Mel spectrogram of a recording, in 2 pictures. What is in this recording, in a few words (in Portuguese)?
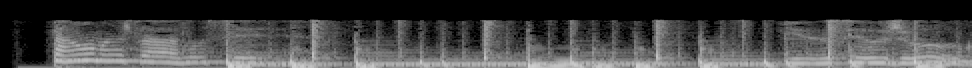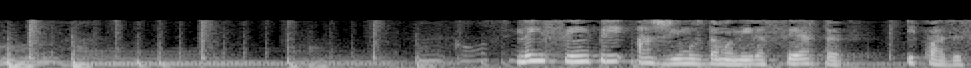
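Desculpás neutra, Telemensagens, female; Telemensagens 2017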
